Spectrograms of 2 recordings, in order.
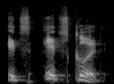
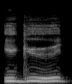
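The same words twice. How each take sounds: First: "It's, it's good" slow and higher, with the s sounded; corrective articulation. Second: Put-on "You good?" clipped to a babyish "ih good"; mock childlike dialect. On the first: Shown as a demonstration. Correcting the mocked grammar. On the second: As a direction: imitate "You good?" as uneducated "ih good". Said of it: "You talk like a child".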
